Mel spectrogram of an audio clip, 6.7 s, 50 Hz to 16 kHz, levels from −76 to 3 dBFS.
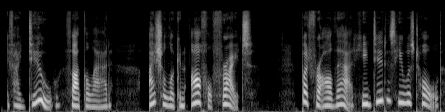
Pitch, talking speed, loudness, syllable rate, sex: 225 Hz, 200 wpm, -20 LUFS, 4.5 syllables/s, female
